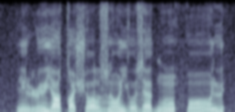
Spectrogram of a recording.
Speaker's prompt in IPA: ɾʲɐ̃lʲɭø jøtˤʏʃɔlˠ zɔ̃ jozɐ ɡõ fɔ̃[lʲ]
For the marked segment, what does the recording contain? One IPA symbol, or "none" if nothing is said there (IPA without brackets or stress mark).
lʲ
